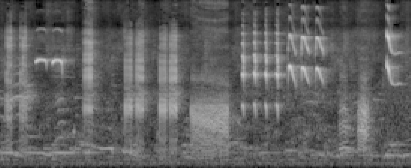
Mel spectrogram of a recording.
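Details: Nias hill myna lure song for prompting other birds to sing and show their repertoire: scattered harsh bursts, then a rapid series of sharp, bright whistled notes repeated about five times.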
